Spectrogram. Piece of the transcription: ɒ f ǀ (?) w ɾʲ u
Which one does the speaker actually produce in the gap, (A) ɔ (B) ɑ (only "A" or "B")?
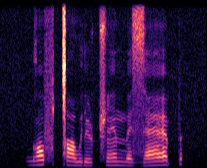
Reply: B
